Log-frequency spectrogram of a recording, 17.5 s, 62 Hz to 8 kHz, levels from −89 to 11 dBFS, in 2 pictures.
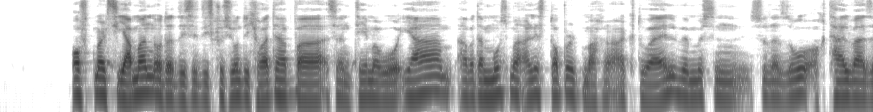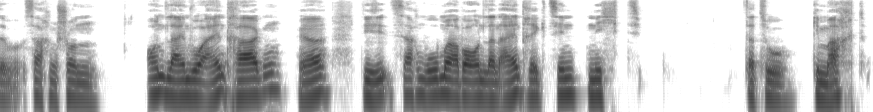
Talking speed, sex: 160 wpm, male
